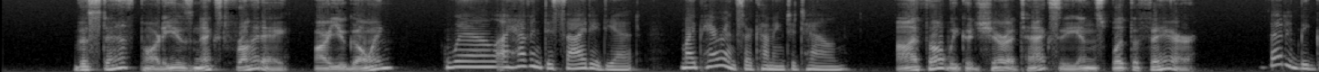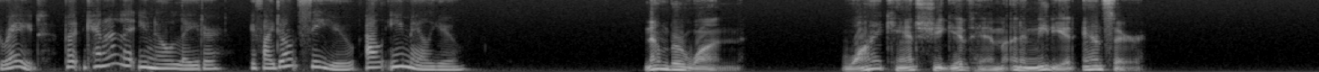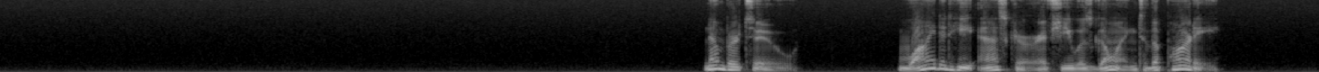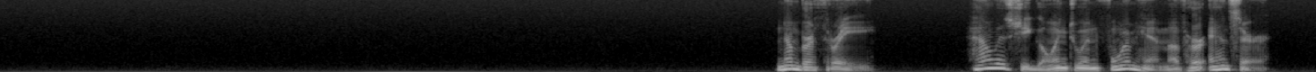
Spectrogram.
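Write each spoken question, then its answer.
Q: Why can't she give him an immediate answer?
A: Her parents are coming to town, so she hasn't decided yet.

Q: Why did he ask her if she was going to the party?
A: He thought they could share a taxi and split the fare.

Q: How is she going to inform him of her answer?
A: By email (if she doesn't see him).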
